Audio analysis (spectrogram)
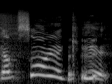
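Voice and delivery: very high, squeaky giggling apology; high-pitched mock plea, helpless with giggles; imitated helpless laughter. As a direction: act out laughing till you cry. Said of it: "on the ground crying, laughing".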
